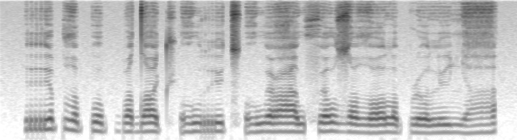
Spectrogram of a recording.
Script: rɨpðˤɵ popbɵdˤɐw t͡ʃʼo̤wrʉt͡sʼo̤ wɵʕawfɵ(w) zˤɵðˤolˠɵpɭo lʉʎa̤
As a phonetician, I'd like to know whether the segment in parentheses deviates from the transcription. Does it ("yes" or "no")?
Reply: no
